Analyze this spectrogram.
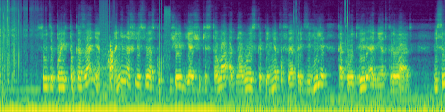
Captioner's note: static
